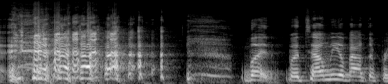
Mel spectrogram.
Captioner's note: both laughing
